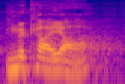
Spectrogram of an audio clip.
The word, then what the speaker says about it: Micaiah: So in Hebrew, you would say his name like Micaiah, who is like Yah, who is like Yahweh.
